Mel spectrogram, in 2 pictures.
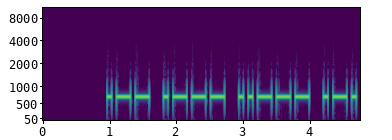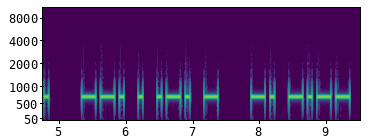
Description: Morse code, heard as a keyed tone, about 17 wpm, 700 Hz. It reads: WJ2L GERT NY
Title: K1USN SST QSO Practice - 17wpm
